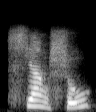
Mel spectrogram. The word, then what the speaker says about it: Xiang Shu: images and of numbers, Xiang Shu, X-I-A-N-G, pronounced at the fourth tone, and Shu, S-H-U, pronounced at the first tone.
